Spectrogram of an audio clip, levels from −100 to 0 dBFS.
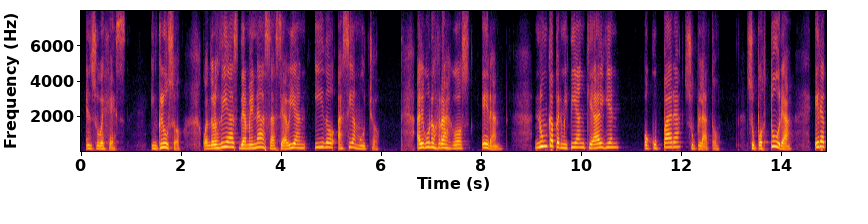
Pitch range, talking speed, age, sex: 175-220 Hz, 110 wpm, 40-59, female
